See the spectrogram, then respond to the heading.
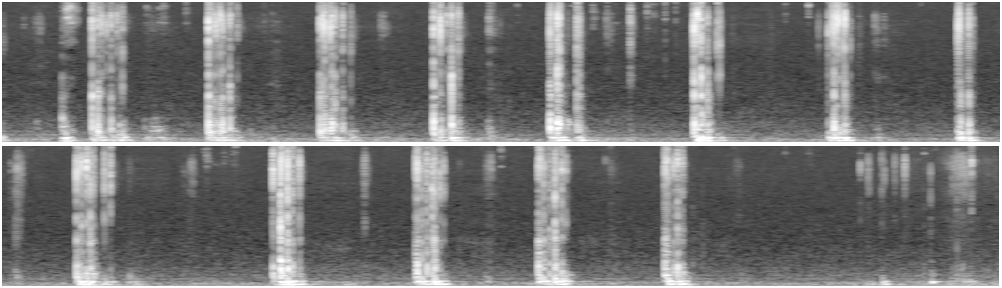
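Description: Long gold metal finger-jewelry nail caps tap and scratch a flat, solid silver-grey glitter faux leather sheet. Sharp, bright clicks arrive at an uneven pace, some with short scratchy crackles trailing after them. A faint low hum sits underneath throughout.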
